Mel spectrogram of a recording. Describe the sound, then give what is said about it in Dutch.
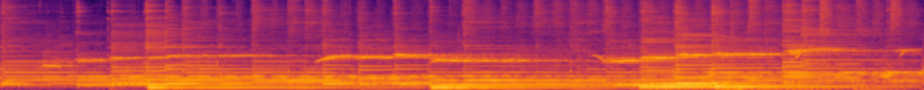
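A man walking back whistles a song softly, a melody in a clear, steady tone, its notes stepping upward over a soft instrumental backing with a low bass line, lasting the whole stretch without any talking. “En dan wandelt hij terug, terwijl hij zacht een liedje fluit.”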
